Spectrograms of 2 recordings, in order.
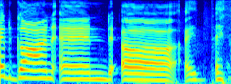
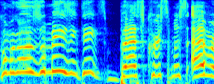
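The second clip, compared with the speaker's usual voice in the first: excited; 6 semitones higher, 3 dB louder, faster than usual. Retold or imitated. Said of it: "he's like".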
